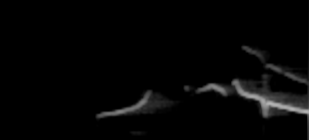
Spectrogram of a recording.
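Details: Great pampa finch in the wild, calling and singing often: a thin upward-sliding whistle, a short pause, then a high note that falls in a long smooth glide. The background is quiet.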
